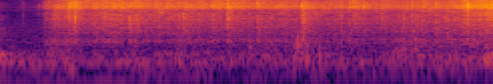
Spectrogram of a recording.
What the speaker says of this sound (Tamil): வெங்காயம் கருவேப்பிலையை போட்டு நல்லா வதக்கிக்கலாம்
